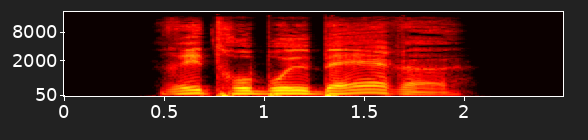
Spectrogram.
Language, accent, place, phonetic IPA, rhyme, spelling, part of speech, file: German, Germany, Berlin, [ʁetʁobʊlˈbɛːʁə], -ɛːʁə, retrobulbäre, adjective, De-retrobulbäre.ogg
- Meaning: inflection of retrobulbär: 1. strong/mixed nominative/accusative feminine singular 2. strong nominative/accusative plural 3. weak nominative all-gender singular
